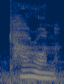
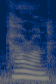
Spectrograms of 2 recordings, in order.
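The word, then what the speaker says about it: Charon: heard wasn't karen it was c-h-a-r-o-n as in caron the ferryman of the dead karon who in exchange for the right coin helps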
